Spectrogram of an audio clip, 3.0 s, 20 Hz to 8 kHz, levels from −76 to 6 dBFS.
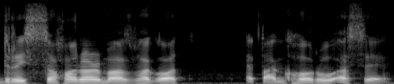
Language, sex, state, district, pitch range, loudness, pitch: Assamese, male, Assam, Kamrup Metropolitan, 125-170 Hz, -16 LUFS, 165 Hz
